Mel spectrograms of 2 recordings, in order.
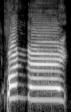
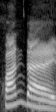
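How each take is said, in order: First: Fun day yelled out high and loud; excited shout. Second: Said in the usual way. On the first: Real, not acted. Host hyping his viewers, loud excited shout. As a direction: hype the stream with a big shout.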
